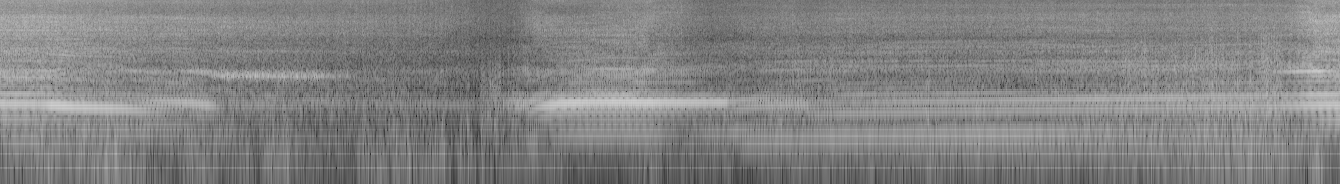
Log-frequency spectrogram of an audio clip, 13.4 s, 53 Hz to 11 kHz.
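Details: 9.8 outboard motor with a 'brake-like' whistle whose cause the owner is asking about. A thin, steady squeal rides over the engine note and shifts as revs change: whistle under load, source unclear.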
